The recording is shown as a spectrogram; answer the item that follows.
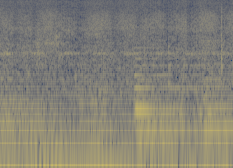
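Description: Whiteboard eraser rubbing across the board, a soft hiss of wiping strokes, over background music with long held notes.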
